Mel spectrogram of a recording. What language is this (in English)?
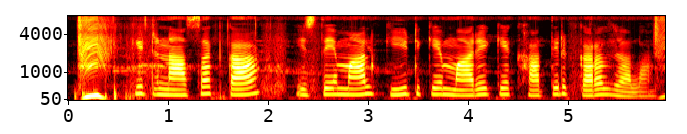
Bhojpuri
